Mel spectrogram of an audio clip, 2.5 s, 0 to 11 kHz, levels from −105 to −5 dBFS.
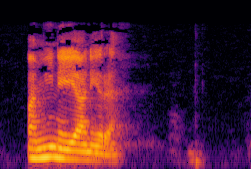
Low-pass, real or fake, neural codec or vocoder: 7.2 kHz; real; none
